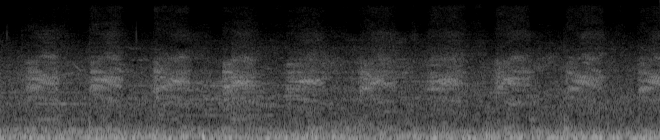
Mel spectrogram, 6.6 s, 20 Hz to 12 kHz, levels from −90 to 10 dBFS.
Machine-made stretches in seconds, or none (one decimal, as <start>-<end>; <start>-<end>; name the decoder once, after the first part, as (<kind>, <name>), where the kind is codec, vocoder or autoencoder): 1.6-5.6 (codec, SNAC)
